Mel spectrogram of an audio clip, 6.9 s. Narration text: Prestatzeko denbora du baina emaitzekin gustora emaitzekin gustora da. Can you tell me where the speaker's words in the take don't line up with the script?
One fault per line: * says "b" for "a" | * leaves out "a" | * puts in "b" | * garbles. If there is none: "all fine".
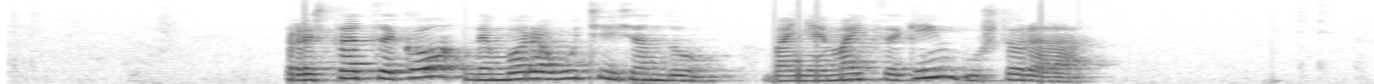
* puts in "gutxi izan"
* leaves out "emaitzekin gustora"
